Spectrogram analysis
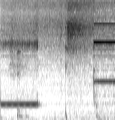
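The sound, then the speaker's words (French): Steady electronic telephone-line tones switch abruptly between pitches, with a bright high whistle, brief clicks and a shrill burst in the middle, like a fax modem dialing and starting its handshake. “Ah oui, le fax.”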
